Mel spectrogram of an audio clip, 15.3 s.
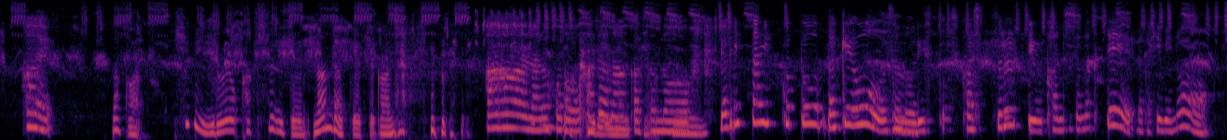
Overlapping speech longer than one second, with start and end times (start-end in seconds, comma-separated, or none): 7.0-8.6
